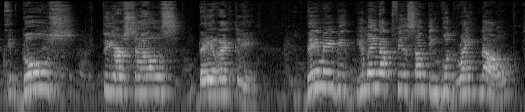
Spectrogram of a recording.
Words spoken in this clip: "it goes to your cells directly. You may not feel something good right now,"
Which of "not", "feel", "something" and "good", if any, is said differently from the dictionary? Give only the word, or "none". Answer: something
